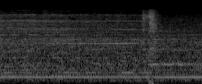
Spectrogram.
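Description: Table saw running steadily, an even whirr with a constant hum, as a board is pushed through the blade. A single short click about one and a half seconds in.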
